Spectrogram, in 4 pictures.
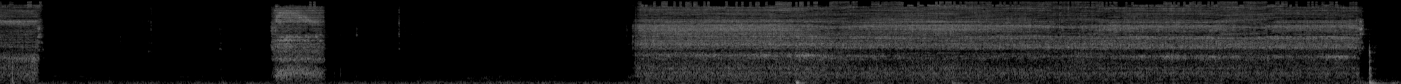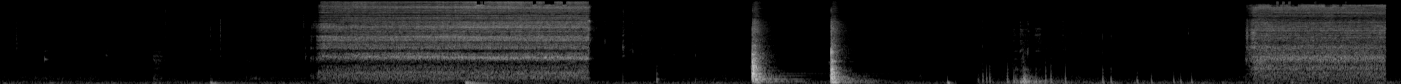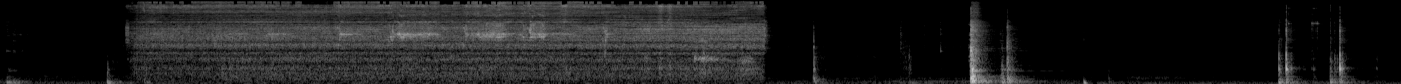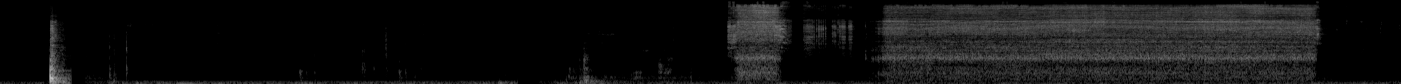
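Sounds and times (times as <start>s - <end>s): hissing spray bursts: 2.7s - 3.3s, 26.5s - 27.9s, 29.3s - 35.7s, 49.3s - 50.0s, 50.8s - 55.3s
small parts clicking and knocking: 49.9s - 50.8s.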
